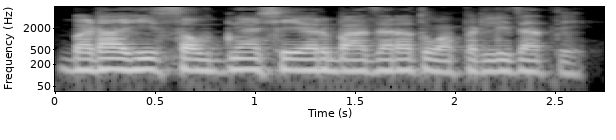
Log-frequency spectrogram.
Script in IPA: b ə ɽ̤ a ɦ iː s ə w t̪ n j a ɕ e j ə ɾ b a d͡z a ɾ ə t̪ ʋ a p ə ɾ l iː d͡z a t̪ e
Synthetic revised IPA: b ə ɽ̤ a ɦ iː s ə w d̪ n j a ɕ e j ə ɾ b a d͡z a ɾ a t̪ ʋ a p ə ɾ l iː d͡z a t̪ e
